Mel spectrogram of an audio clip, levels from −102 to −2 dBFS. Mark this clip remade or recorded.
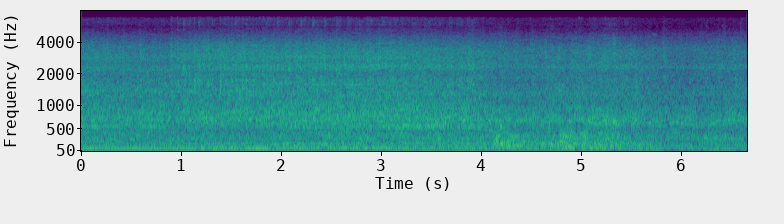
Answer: recorded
